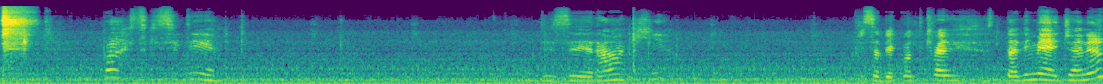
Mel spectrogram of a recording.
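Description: A young woman talks close by in short bursts.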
